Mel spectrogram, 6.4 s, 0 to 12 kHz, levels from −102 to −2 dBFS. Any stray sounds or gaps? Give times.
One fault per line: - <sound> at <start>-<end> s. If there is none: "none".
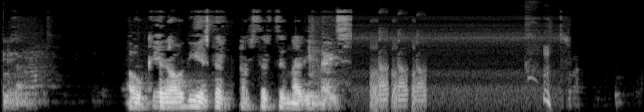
- laugh at 3.7-4.3 s
- laugh at 5.2-5.5 s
